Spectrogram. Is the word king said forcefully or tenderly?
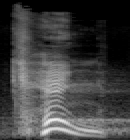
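forcefully. The word is said forcefully and mightily.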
